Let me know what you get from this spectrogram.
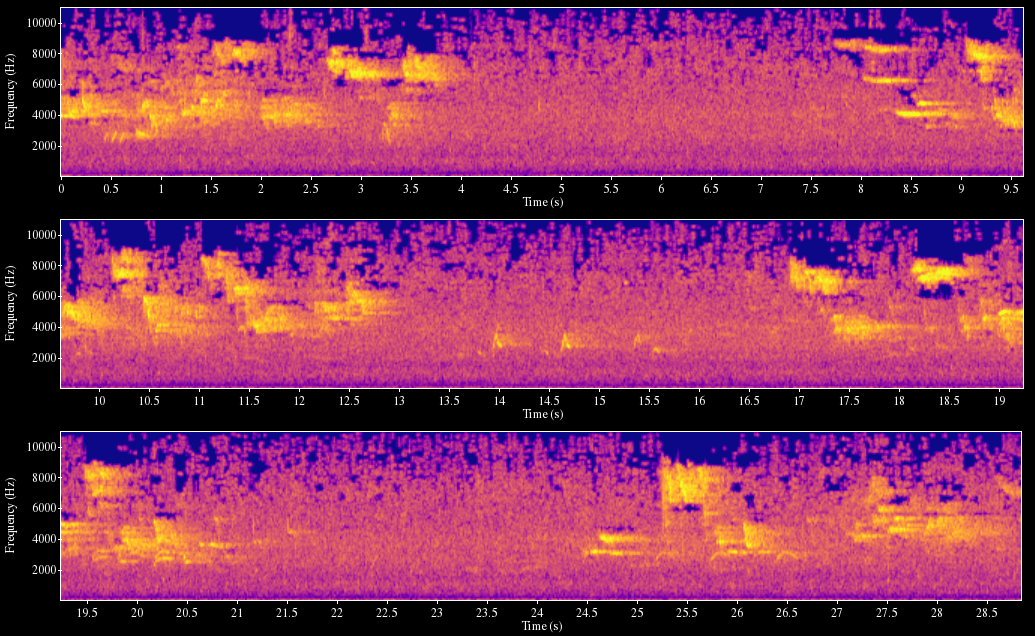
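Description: Birds singing in clusters of short, high chirping phrases every several seconds, over a steady outdoor background hiss.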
